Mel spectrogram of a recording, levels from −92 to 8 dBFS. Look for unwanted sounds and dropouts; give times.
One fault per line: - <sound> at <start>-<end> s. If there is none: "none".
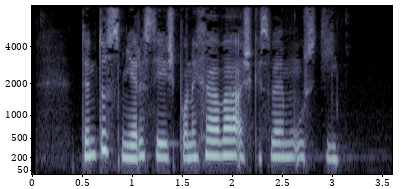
none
